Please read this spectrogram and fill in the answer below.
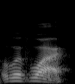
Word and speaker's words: au revoir: Au revoir.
